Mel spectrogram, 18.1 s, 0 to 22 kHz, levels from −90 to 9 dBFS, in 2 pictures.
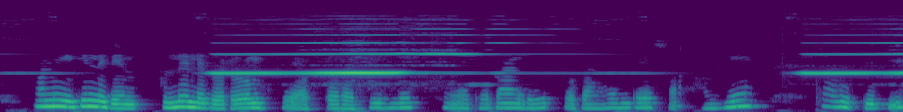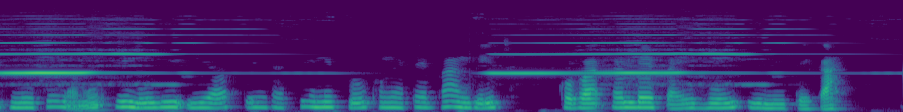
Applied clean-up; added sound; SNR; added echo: classical method log-MMSE.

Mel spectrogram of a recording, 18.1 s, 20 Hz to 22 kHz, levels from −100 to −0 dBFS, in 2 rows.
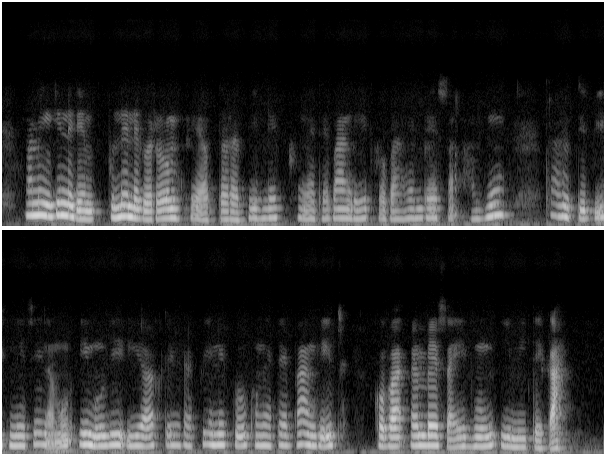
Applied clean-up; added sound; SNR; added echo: none; none; none; none.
